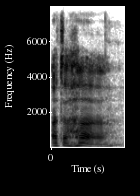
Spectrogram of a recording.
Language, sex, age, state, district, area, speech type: Sanskrit, male, 18-30, Karnataka, Udupi, rural, spontaneous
